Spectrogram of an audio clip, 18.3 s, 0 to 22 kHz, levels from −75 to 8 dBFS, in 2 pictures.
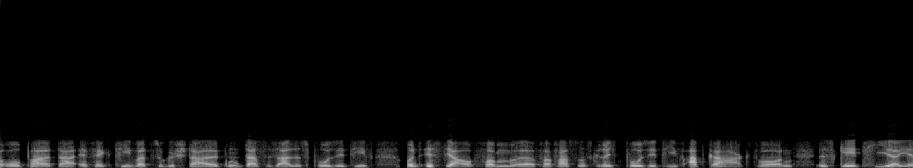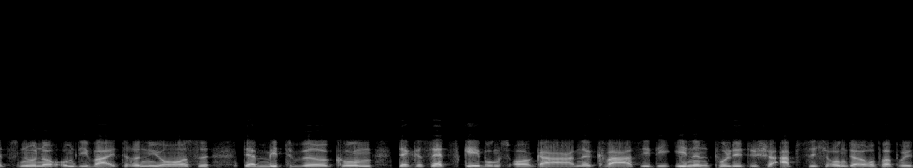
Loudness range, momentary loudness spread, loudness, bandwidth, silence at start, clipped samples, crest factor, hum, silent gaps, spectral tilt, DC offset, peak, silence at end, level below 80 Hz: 3 LU; 7 LU; -24 LUFS; 4.4 kHz; 0 s; under 0.1%; 22 dB; none; none; -8 dB/octave; 0.2%; -2 dBFS; 0 s; -62 dBFS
